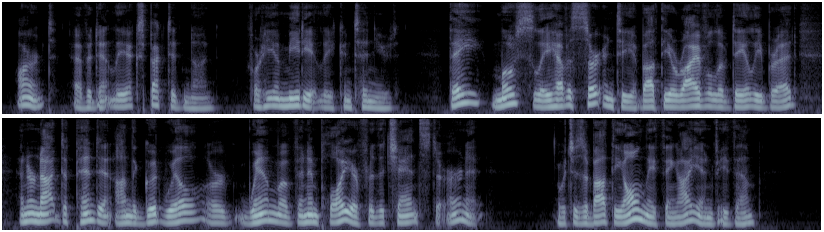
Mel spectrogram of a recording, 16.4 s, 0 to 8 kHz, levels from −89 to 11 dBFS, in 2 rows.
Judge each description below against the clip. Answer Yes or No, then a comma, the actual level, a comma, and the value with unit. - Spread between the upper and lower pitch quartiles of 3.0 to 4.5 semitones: Yes, average, 3.7 semitones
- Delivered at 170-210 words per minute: Yes, average, 175 wpm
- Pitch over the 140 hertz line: No, low, 135 Hz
